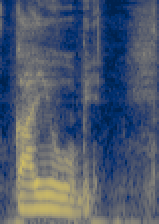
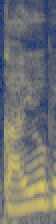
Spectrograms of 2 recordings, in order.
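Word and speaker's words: 火曜日: আর যখন বারের ক্ষেত্রে ব্যবহৃত হবে, যেমন মঙ্গলবার, তখন উচ্চারণটা হবে কায়োবি।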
